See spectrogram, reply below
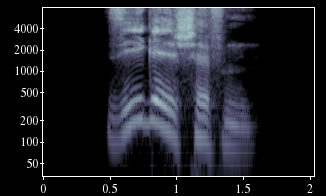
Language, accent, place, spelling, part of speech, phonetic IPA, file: German, Germany, Berlin, Segelschiffen, noun, [ˈzeːɡl̩ˌʃɪfn̩], De-Segelschiffen.ogg
- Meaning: dative plural of Segelschiff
